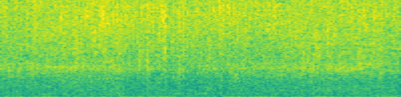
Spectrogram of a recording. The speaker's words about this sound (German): Ist ein bisschen Wasserrauschen.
